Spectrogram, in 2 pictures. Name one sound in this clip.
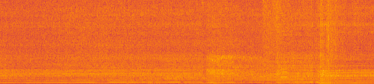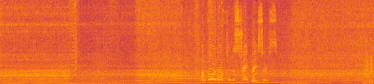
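A car engine hums steadily and shifts gears as it speeds up.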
